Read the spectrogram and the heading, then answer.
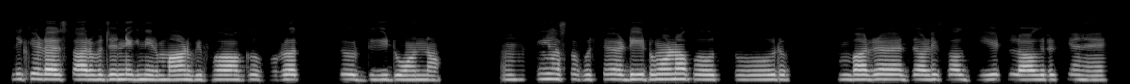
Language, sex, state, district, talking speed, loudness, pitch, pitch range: Rajasthani, female, Rajasthan, Nagaur, 115 wpm, -19 LUFS, 225 Hz, 220-230 Hz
